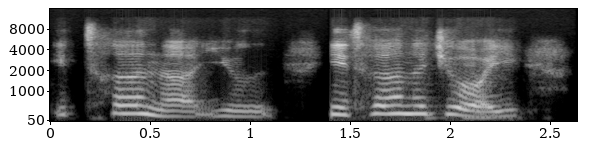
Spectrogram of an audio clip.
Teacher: So the stress is on the second syllable, eternal joy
